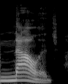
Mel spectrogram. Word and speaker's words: knowledge: Not know, the opposite of yes, but know, to have knowledge. Knowledge also has a silent K.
